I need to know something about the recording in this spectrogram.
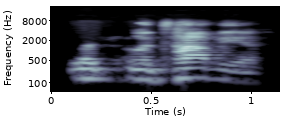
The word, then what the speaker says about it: Latovia: while uh he and his wife and it's latovia right I'm pronouncing that correctly Latavia Latavia okay so he and his wife Latavia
